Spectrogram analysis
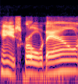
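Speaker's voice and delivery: hushed, very quiet, put-on Southern drawl. Repeating another speaker's question in imitation: imitating a southern drawl. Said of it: "She got that southern drawl".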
